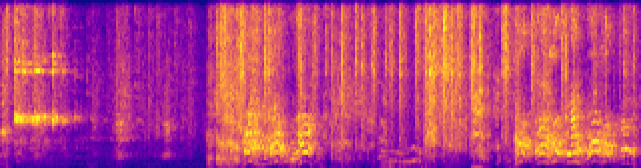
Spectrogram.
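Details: Pomeranian barking continuously in a long run of sharp, overlapping yaps after a quieter opening second of faint sounds; the barks crowd together with rising and falling tones, and a high whine-like tone sits at the very start.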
